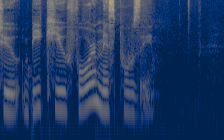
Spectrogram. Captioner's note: speaking French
